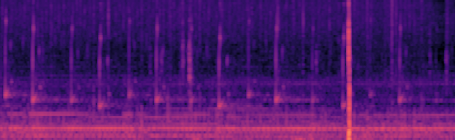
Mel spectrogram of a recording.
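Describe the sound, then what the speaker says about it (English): Sparse water drips plink in a steady, slow pattern over a low ambient hum in the video game Neko Yume, with one sharper drip standing out near the end. "Drip, drop, drip, drop."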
